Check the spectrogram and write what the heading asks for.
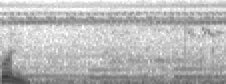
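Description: Steady, high-pitched chorus of insects chirring in grass.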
